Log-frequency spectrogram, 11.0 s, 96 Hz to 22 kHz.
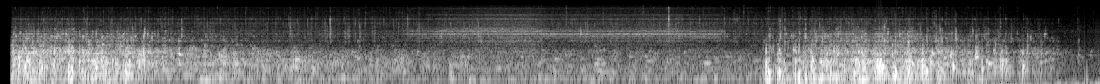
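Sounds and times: underwater bubbling: 0:00.1 - 0:11.0
faint clicks: 0:02.4 - 0:07.6.

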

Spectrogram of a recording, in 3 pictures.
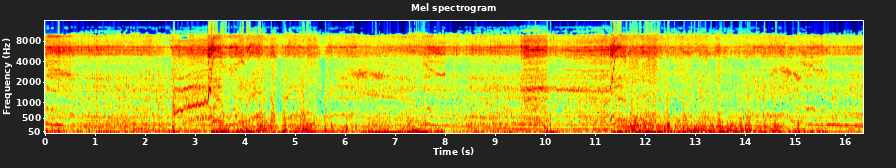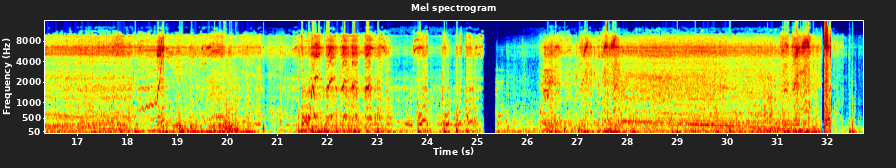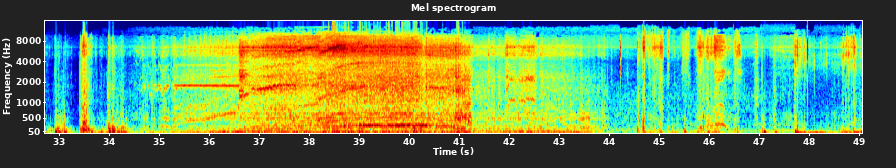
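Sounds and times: electric motor and gear whine: 0:00.0 - 0:25.2, 0:26.2 - 0:31.9, 0:34.3 - 0:44.8
wind rush on microphone: 0:00.0 - 0:46.2
tyres on dirt: 0:00.0 - 0:49.0
sharp knocks from landings: 0:31.0 - 0:34.5.

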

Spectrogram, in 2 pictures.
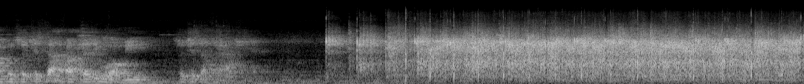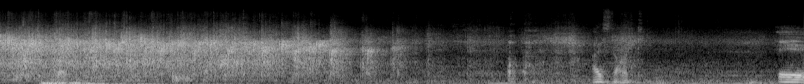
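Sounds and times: audience applauding: 0:03.2 - 0:12.6.

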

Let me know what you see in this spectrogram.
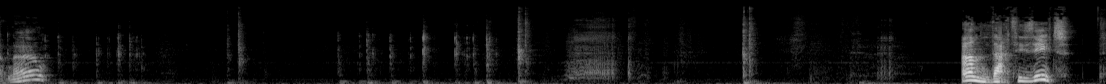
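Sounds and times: keyboard typing: 0:00.4 - 0:01.5, 0:02.2 - 0:02.5, 0:03.4 - 0:05.4, 0:07.4 - 0:07.6.

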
